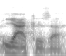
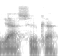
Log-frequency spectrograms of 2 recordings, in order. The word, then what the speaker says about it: Yakuza: John says don't don't the yasuka you uh Yakuza yeah I say yasuka the the Yakuza usually deal with them people and uh this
